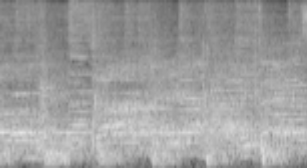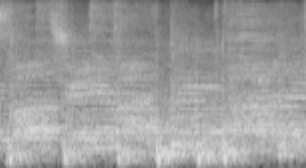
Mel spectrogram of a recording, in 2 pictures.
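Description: Live wedding band playing a song with many voices singing together, and guests clapping along in time on the beat.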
